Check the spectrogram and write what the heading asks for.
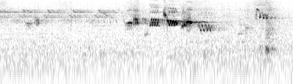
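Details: Pied myna at its nest in India: a short burst of high, squeaky chirps and whistled notes in the middle, then a fainter squeak near the end, over a quiet hiss.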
